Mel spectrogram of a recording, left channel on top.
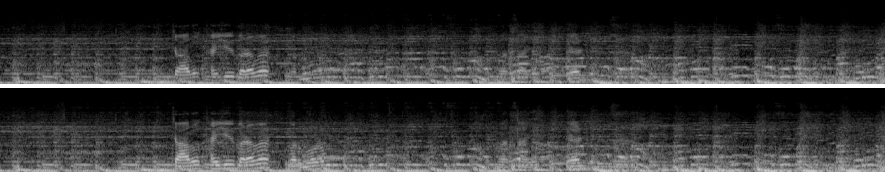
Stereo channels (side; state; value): left; quieter; 3.2 dB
